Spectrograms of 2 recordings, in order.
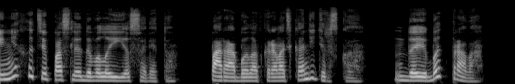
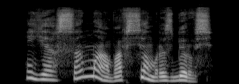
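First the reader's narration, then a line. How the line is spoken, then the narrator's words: Furious whisper. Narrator (Russian): кипя от гнева прошептала Мэри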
